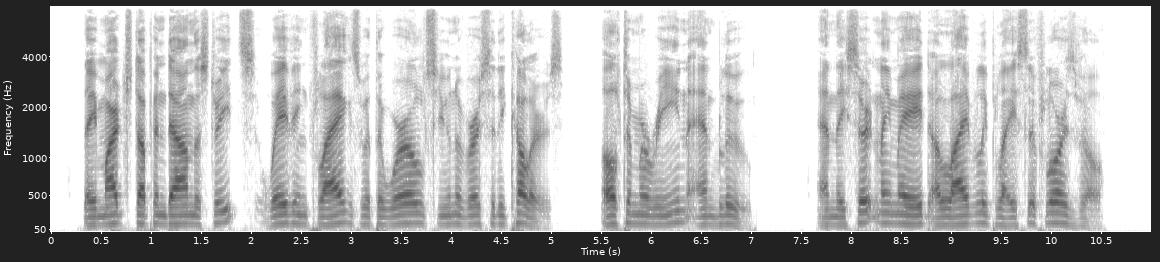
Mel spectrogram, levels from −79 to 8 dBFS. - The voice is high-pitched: No, low, 120 Hz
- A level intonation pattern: Yes, narrow, 2.3 semitones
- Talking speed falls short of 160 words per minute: Yes, average, 145 wpm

